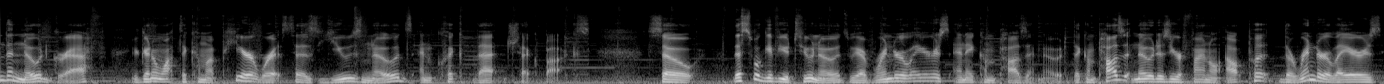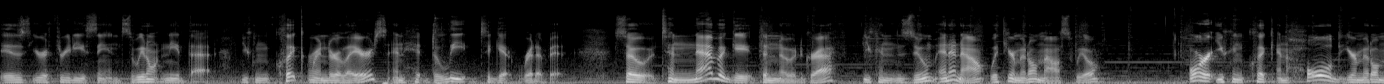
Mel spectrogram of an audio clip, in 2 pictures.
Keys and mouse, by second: 5.0 click, 16.4 click, 18.0 Delete, 26.3-27.6 middle drag.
